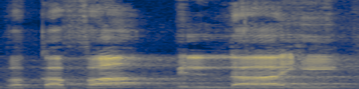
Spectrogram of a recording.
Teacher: لفظ اللہ سے پہلے زیر ہے، اس کا لام باریک ہوگا، لام میں کھڑا زبر ہے، 1 الف کی مقدار رہے گی، ہا کے نیچے زیر ہے، اس کو جلدی پڑھیں گے.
